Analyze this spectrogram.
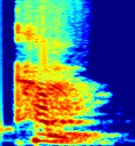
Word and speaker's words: thumb: THUMB है, यहां बी के पहले यम आया है तो बी का उच्चारण नहीं करेंगे और उसको हम पढ़ेंगे थम।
